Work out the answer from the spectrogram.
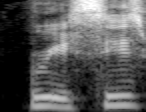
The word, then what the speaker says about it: Reese's: Reese's Peanut Butter Cups. It's Yeah, it's Reese's. Like, it rhymes with pieces.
